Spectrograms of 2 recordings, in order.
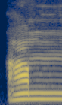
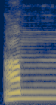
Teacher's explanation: নুন সাকিনকে মিমের সাথে মিলিয়ে এক আলিফ পরিমাণ গুণনা করে পড়তে হবে। যেমন আম, যেমন আম, এই যে ধরে রাখছি মিমটাকে, এটা গুণনা হয়ে যাচ্ছে আম। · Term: ঈদগামে নাকিস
